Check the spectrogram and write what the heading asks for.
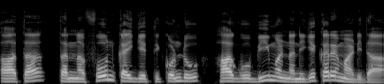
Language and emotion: Kannada, neutral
